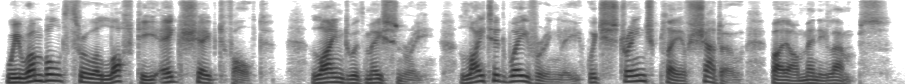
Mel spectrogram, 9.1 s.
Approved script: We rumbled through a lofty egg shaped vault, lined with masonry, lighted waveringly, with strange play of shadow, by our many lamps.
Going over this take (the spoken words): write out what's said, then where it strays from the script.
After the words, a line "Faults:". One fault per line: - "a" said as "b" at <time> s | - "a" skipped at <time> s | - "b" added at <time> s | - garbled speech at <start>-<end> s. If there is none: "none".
We rumbled through a lofty egg shaped vault, lined with masonry, lighted waveringly, which strange play of shadow, by our many lamps.
Faults:
- "with" said as "which" at 5.9 s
